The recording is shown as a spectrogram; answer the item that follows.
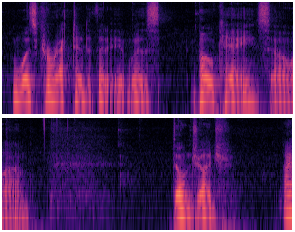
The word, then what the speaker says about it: bokeh: panel i pronounced it boca for years and years and then was corrected that it was bokeh so um don't judge i had no idea but it's a japanese word that is it talks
